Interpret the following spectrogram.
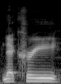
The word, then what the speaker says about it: NXCRE: The band in question today is NXCRE and the Villains, or as I'm told it's pronounced, Necree and the Villains.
